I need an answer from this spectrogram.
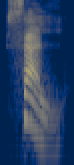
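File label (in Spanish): "SAL", Spanish; mekanta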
